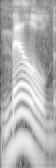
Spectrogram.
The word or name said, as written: meld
